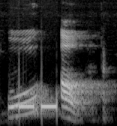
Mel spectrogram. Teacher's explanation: कंठ से भी आवाज आ रहा है और ओष्ठ का भी प्रयोग हो रहा है, ओ औ दोनों का प्रयोग हो रहा है।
